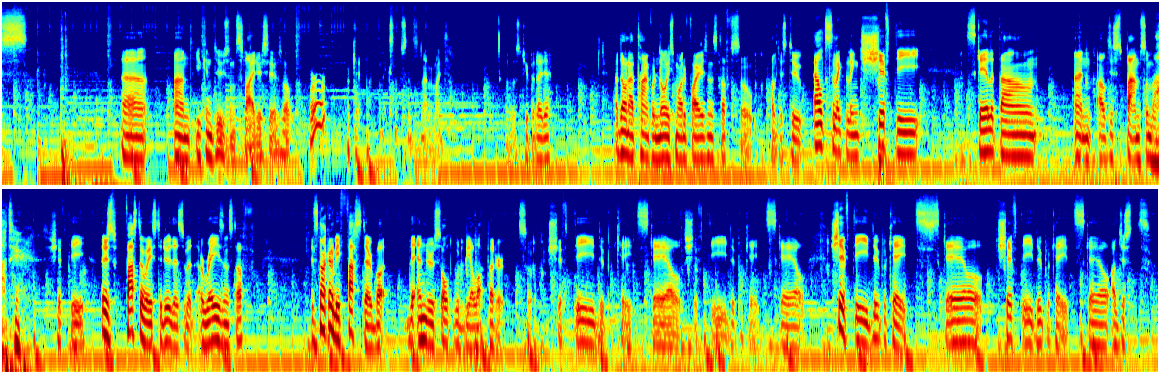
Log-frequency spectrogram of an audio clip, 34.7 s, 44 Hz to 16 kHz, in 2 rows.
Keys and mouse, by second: 2.8 click, 3.7-6.0 drag, 7.9 g, 9.8-13.1 typing, 10.9 click, 11.6 click, 13.7 click, 14.3 s, 14.9 click, 16.2 shift+d, 16.8 click, 17.9 click, 18.4 ctrl+z, 19.4-21.4 drag, 22.0 shift+d, 23.0 click, 24.2 r, 24.4 z, 24.9 click, 25.3 shift+d, 26.7 s, 27.6 shift+d, 27.8 click, 28.8 s, 29.7 shift+d, 30.6 click, 31.6 s, 32.1 click, 32.4 shift+d, 34.0 s, 34.5 click.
